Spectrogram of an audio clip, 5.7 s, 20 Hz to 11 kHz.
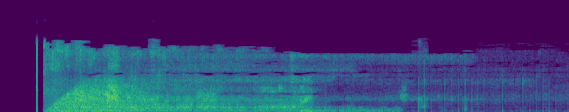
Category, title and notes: Soundscapes > Urban
Bus leaving 2 2
Where: Tampere Keskusta What: Sound of a bus leaving bus stop Where: At a bus stop in the morning in a mildly windy weather Method: Iphone 15 pro max voice recorder Purpose: Binary classification of sounds in an audio clip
